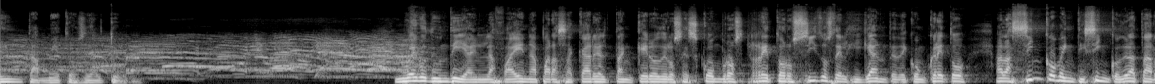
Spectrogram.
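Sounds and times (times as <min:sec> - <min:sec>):
speech: 0:00.0 - 0:01.4, 0:03.9 - 0:11.5
crowd screaming in horror: 0:00.0 - 0:04.4.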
